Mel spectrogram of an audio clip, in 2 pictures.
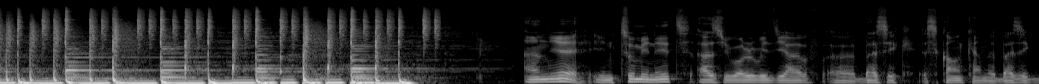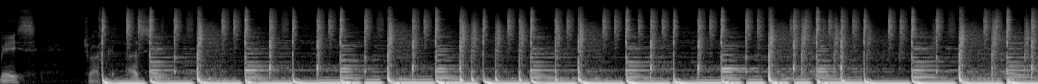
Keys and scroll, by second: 4.3 space, 11.3 space.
